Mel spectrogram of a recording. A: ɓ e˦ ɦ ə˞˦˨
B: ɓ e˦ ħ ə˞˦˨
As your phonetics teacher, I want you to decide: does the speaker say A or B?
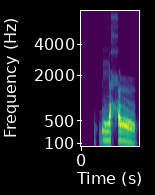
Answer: B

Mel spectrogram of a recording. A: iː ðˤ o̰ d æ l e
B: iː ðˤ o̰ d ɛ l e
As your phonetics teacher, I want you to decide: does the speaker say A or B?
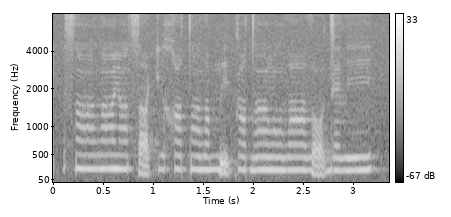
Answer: A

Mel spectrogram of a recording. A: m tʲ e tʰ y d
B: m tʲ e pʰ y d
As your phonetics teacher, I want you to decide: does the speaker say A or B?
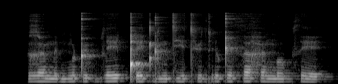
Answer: A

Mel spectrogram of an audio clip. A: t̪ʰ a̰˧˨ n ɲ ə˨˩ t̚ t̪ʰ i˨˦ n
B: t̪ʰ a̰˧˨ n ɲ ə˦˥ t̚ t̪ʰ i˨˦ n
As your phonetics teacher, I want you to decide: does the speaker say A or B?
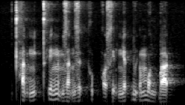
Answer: B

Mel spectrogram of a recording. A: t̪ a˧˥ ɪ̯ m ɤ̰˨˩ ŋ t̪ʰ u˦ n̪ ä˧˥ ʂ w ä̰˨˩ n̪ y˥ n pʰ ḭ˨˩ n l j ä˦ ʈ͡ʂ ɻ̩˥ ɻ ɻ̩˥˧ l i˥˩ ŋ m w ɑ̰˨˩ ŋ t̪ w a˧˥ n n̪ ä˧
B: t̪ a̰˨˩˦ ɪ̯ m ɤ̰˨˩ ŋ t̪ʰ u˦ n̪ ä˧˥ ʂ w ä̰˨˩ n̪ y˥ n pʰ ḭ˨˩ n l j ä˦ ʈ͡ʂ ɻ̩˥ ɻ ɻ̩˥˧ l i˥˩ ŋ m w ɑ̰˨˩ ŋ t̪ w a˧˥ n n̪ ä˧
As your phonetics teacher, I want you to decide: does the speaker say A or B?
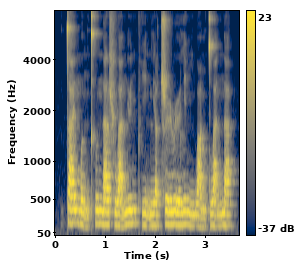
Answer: A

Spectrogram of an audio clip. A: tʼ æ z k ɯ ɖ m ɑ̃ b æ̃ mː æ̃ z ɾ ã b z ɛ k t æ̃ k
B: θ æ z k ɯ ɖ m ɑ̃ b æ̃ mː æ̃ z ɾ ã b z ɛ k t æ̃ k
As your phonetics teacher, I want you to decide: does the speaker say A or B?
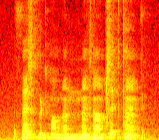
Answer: B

